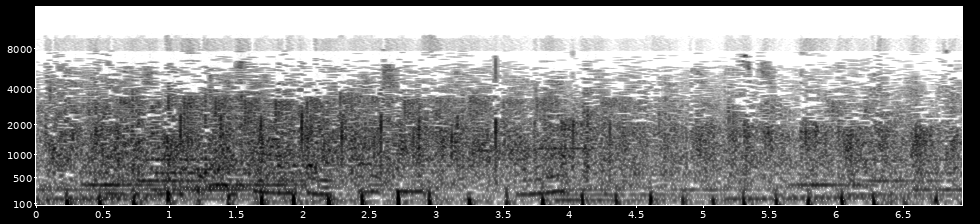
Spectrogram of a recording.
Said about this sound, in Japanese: 私たちの主に感謝の拍手を持って終わりたいと思います。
